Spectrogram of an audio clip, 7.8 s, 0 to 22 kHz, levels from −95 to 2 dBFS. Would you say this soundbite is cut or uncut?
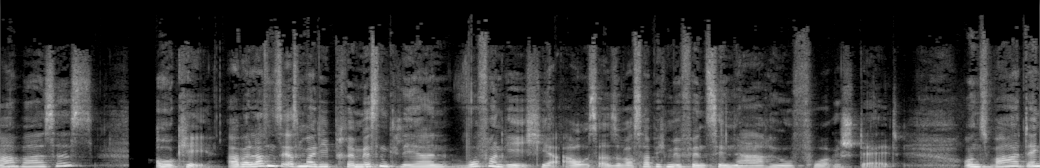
cut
